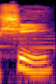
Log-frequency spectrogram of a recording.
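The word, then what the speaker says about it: 四: While the number 4, or shi, is associated with death, the number 9, or ku, is also avoided because it sounds like the word for suffering or pain.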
